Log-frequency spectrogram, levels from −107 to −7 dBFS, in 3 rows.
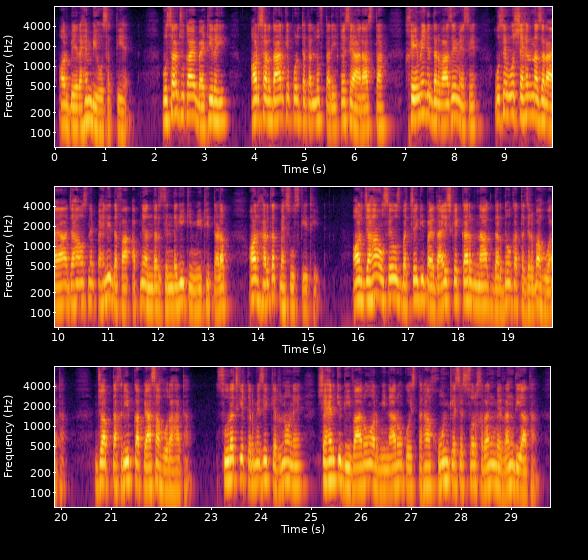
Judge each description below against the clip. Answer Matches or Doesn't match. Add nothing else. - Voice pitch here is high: Doesn't match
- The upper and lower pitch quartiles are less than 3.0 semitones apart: Doesn't match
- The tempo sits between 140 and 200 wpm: Matches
